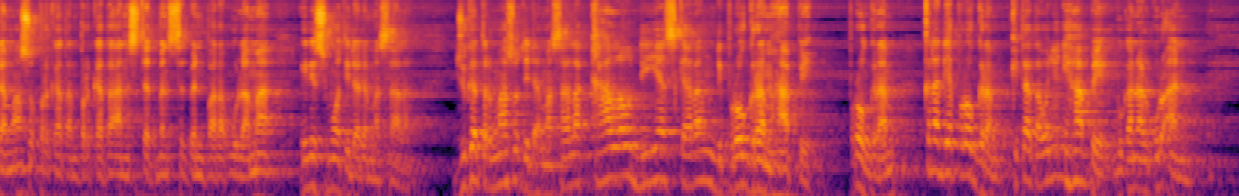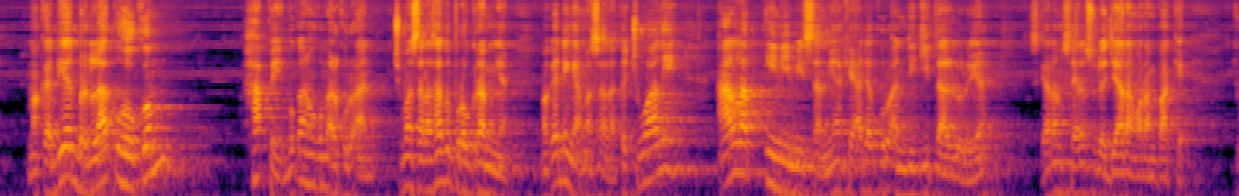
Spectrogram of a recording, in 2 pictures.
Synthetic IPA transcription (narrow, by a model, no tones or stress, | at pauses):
amasʊk̚pərkat̪aanpərkat̪aʔanst̪ɛt̪̚mɛnst̪et̪̚mɛnpaɾaʔulamainisəmuat̪idaʔadamasa̰la̰ | d͡ʒuɡat̪ərmasʊk̚t̪idaʔmasalahkalawdiasə̥kaɾaŋdipɾoɡɾamɦapḛ | pɾoɡɾa̰mkənadiapɾoɡɾa̰mkit̪at̪auɲainiɦapebukanalkuɾʔa̰n | makadiabərlakuɦukʊm | hapebukanhukʊmalkuɾʔa̰nt͡ʃumasalas̬at̪upɾoɡɾamɲa̰makainiŋɡaʔmasala̰hkət͡ʃualiʔalat̪̚inimisalɲakajaʔadakuɾandiɡit̪aldulja | sə̥kaɾaŋsajalasudahd͡ʒaɾaŋoɾaŋpakɛ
